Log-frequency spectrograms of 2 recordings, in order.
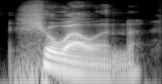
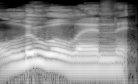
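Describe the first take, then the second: First: The name begins with a hissing, breathy L sound. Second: The name begins with a plain L sound. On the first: The speaker calls it right. "it's Llywelyn" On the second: The speaker calls it wrong. "It's not Llewellyn"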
